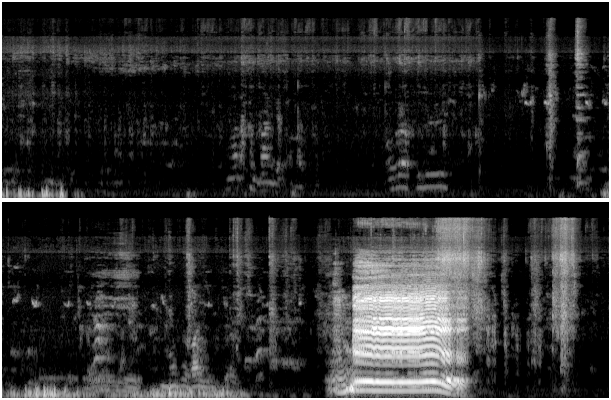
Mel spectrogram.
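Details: A cow gives one loud, steady, flat moo of about a second and a half near the end, rich and full-toned. Before it come quiet scattered clicks and a soft low murmur.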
